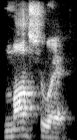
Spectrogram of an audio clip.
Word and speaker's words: Majois: Is it Majois? How do I pronounce that? Awesome. Yeah, it's pronounced Mashwe.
